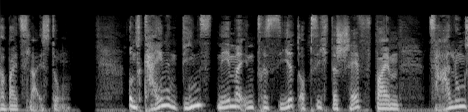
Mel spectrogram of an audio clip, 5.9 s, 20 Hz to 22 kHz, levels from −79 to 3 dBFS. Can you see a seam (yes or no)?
no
